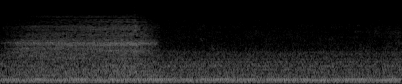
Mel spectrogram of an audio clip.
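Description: Draw through a Dark Horse clone rebuildable dripping atomizer with its coil firing at about 100 watts: a hissing sizzle of air and vaporising e-liquid for about a second and a half, then it stops. A steady low hum runs underneath.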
